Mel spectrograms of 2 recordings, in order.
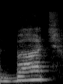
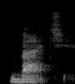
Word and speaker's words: Bach: only thing but actually if we go to English and he was English so it was to be told batch thank you very much yes thanks Hello.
